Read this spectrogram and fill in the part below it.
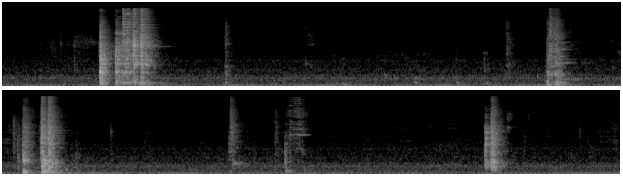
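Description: Dishes clatter and clink on a counter.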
